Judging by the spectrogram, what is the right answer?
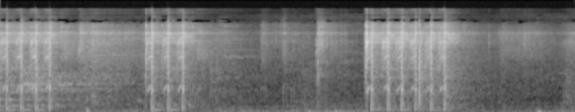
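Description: Airsoft guns firing in rapid bursts of sharp clicks: one burst at the start, another about a second and a half in, and the longest near four seconds, with a few single shots between.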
